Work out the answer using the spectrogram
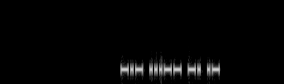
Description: Morse code, heard as a keyed tone, about 51 wpm, 700 Hz. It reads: K3NA
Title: USA Call Signs - 4x Character Spacing - 50wpm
